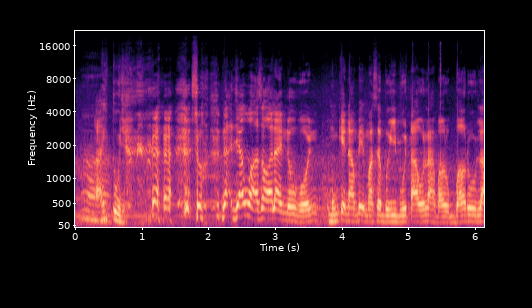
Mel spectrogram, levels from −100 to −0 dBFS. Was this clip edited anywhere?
yes; 1 cut; at 3.7 s

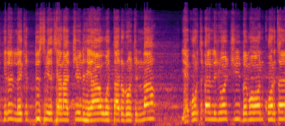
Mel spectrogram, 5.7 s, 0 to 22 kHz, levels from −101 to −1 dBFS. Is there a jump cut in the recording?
no; 0 cuts

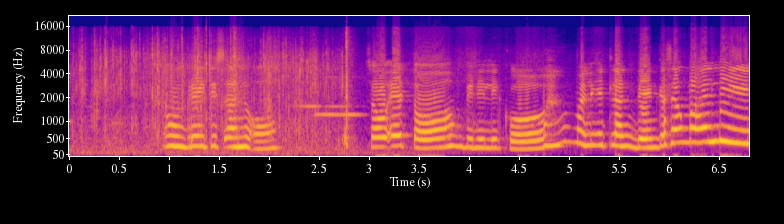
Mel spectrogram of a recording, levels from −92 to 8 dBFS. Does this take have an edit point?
yes; 1 cut; at 2.8 s

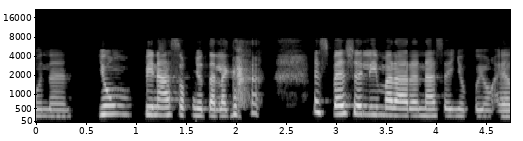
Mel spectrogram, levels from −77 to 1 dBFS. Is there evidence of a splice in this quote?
yes; 1 cut; at 1.0 s

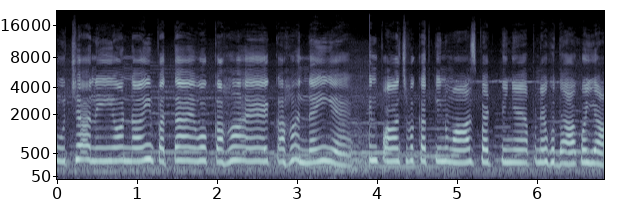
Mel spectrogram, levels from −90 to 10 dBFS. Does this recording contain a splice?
yes; 1 cut; at 3.9 s

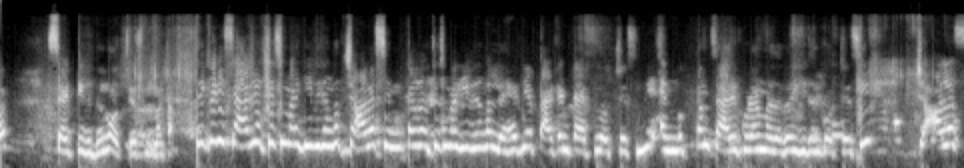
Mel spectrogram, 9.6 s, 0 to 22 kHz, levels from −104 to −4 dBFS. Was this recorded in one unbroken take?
no; 1 cut; at 1.8 s

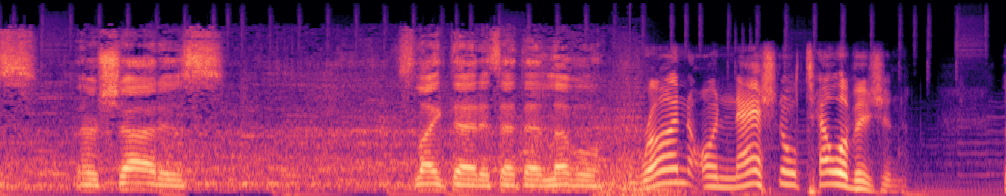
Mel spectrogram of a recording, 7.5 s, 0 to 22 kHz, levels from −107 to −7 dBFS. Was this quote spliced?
yes; 1 cut; at 4.6 s

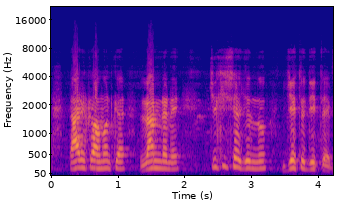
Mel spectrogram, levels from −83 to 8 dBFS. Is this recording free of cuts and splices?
yes; 0 cuts

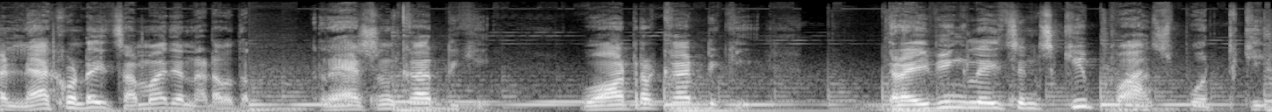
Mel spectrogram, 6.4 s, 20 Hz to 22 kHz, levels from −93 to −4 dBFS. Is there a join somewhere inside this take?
yes; 1 cut; at 1.3 s

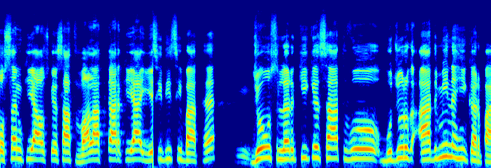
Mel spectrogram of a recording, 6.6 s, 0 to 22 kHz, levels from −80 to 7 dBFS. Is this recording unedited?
no; 1 cut; at 1.9 s

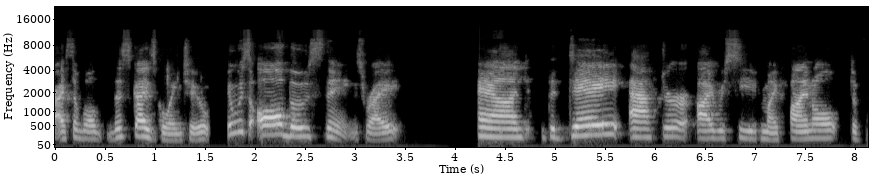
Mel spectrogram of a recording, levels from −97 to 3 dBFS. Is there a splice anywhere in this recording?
yes; 1 cut; at 1.5 s

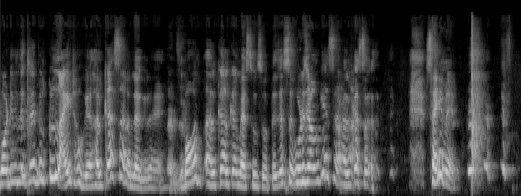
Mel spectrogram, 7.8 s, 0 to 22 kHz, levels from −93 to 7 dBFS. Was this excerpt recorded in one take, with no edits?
yes; 0 cuts

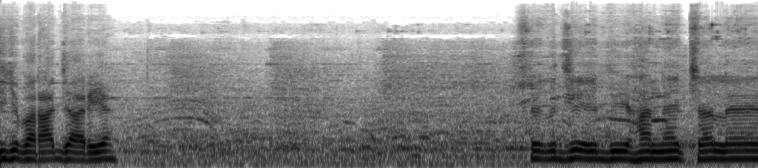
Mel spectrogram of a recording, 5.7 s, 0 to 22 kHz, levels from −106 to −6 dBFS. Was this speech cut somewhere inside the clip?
no; 0 cuts

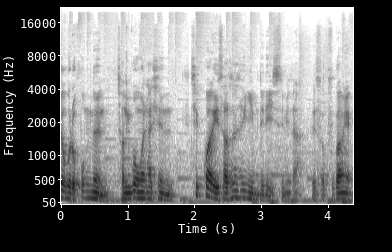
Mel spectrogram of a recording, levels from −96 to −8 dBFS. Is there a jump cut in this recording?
no; 0 cuts

